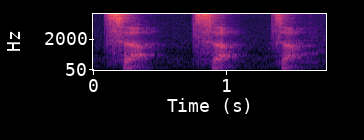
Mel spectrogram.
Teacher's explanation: si uno le pone una T adelante, se logra que el sonido S sea más duro, ¿verdad? Sea en alguna medida oclusivo. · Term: TS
